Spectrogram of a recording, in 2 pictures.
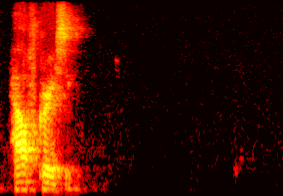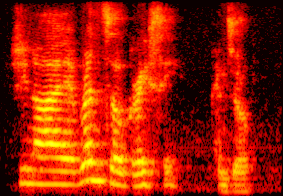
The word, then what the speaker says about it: Renzo: Yeah, that's how they pronounce it, the Brazilian with the R.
